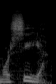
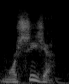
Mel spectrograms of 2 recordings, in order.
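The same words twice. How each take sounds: First: It is said with a non-Argentinian pronunciation. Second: It is said with an Argentinian pronunciation.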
